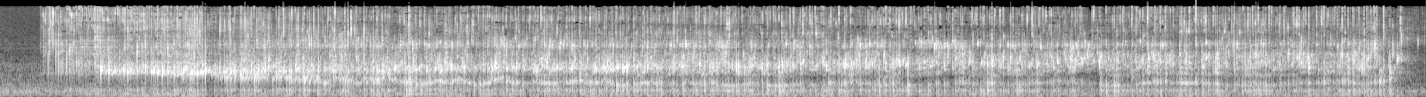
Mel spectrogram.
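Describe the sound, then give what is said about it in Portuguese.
A man pours a steady stream of water into a pan over tapioca pearls for bubble tea, a continuous splashing hiss lasting about ten seconds before stopping abruptly, with no voices. “Se você, se, você, puder colocar na edição depois, só, um, só o barulhinho da, das pérolazinhas caindo na panela e dele colocando água em cima dessas pérolas.”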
